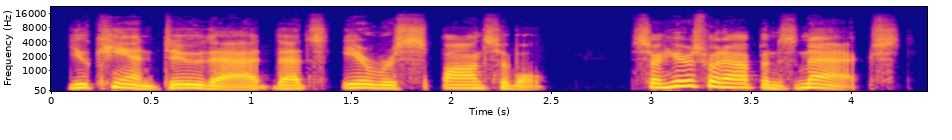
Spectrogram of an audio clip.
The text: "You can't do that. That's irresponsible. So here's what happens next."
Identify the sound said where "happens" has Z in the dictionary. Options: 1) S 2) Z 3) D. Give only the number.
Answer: 2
